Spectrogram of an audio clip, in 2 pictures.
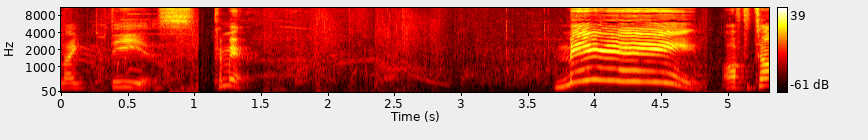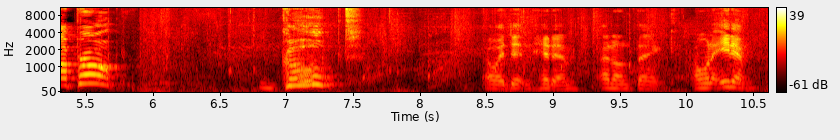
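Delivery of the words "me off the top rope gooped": high, loud hype calls; excited shouts. Real, not acted. Streamer calling out his big play, high and loud. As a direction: shout it like a wrestler diving.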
